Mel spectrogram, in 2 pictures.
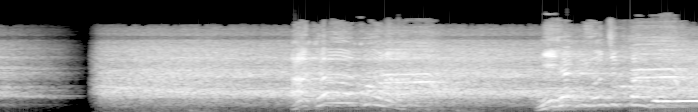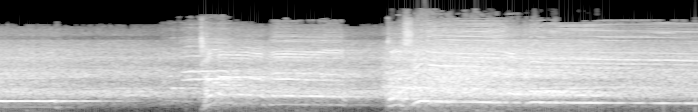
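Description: A large crowd cheers and whistles in an echoing arena.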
